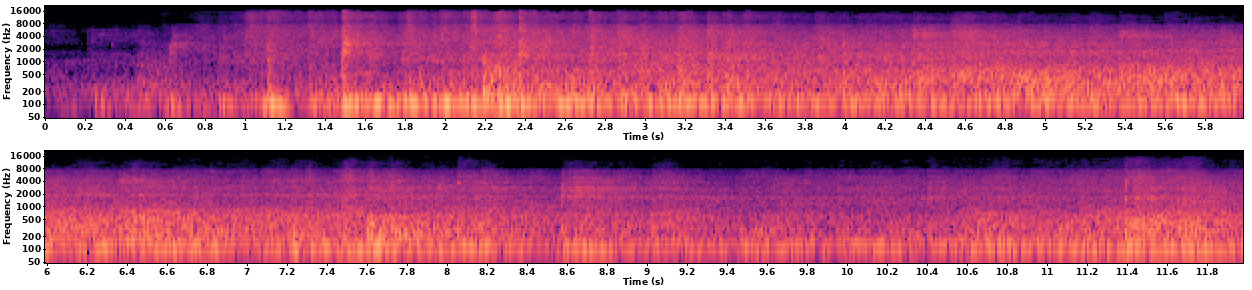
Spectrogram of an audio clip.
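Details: Steady low rumbling like a passing train or heavy machinery, with faint clattering, recorded while filming a herd of Friesian horses; no horse calls are heard.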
